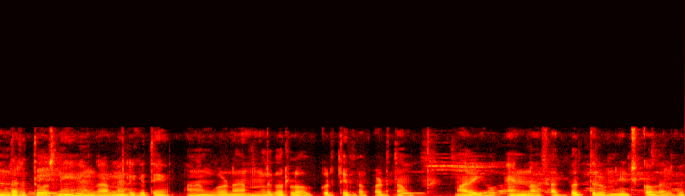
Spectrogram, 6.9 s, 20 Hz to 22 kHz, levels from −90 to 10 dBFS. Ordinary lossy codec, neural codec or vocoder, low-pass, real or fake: none; none; none; real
